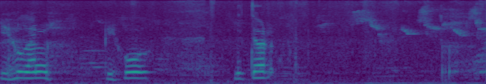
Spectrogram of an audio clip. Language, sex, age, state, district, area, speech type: Assamese, female, 60+, Assam, Goalpara, rural, spontaneous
